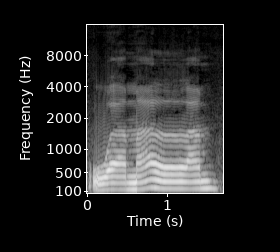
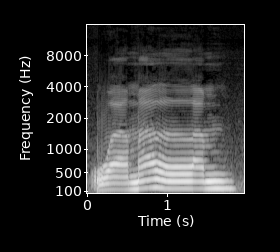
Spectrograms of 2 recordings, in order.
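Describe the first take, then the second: No difference in how they are said.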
